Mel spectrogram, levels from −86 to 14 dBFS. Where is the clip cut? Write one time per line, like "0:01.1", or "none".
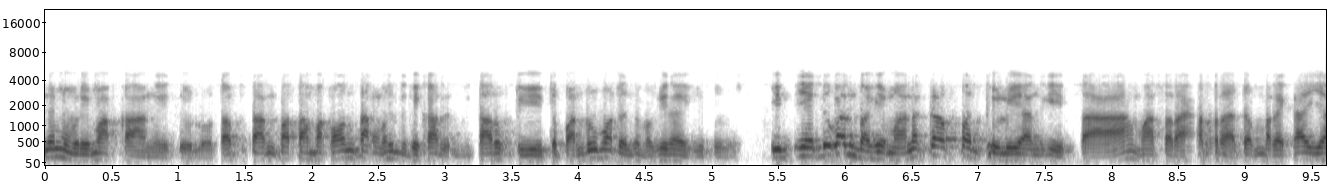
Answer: none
